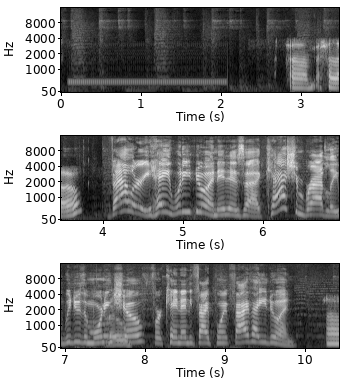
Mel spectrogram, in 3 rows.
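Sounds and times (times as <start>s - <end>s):
steady continuous telephone line tone: 0.0s - 2.1s
speech: 2.9s - 10.4s.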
